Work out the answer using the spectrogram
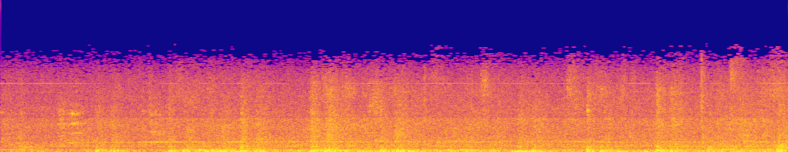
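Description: PATCO Speedline rapid-transit train running along the rails, heard from inside the front car: a steady rumble of wheels on track that grows louder, with a faint steady whine over the first few seconds.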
